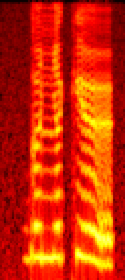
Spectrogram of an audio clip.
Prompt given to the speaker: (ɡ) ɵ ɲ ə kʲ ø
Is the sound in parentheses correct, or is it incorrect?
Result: correct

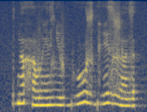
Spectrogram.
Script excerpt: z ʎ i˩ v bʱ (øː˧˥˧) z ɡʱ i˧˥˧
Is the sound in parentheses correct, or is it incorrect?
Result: incorrect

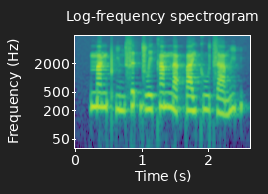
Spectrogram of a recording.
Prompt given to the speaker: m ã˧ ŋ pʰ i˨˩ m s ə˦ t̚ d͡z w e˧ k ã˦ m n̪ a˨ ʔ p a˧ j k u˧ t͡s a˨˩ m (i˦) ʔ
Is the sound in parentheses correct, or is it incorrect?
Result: correct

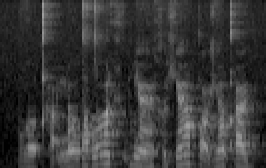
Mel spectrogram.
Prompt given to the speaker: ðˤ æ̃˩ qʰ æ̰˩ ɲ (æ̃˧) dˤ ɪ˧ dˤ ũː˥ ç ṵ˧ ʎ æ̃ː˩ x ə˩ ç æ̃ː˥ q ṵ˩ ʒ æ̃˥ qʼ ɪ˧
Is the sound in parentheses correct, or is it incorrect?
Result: correct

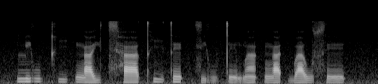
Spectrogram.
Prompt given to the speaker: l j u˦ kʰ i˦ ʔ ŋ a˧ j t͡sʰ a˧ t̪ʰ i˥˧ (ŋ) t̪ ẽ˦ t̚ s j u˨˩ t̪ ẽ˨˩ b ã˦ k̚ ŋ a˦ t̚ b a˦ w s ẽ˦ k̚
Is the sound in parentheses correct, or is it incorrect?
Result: incorrect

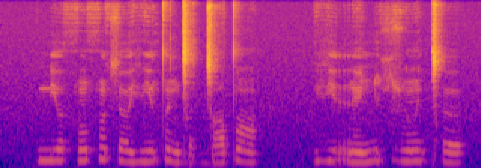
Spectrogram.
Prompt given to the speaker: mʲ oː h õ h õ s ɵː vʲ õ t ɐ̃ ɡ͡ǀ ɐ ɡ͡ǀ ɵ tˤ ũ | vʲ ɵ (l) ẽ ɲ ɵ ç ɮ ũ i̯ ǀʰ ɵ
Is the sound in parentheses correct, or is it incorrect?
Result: incorrect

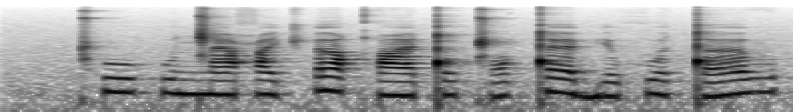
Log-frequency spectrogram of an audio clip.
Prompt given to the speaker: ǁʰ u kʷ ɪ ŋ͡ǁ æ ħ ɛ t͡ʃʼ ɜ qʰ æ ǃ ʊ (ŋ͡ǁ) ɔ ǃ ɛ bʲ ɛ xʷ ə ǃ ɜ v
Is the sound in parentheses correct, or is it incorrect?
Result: incorrect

